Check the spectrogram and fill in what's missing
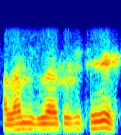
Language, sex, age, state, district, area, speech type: Kashmiri, male, 30-45, Jammu and Kashmir, Kulgam, rural, conversation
